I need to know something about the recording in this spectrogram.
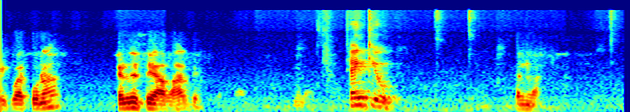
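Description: An older man speaks with animation through an online call.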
